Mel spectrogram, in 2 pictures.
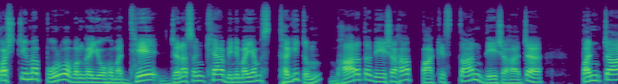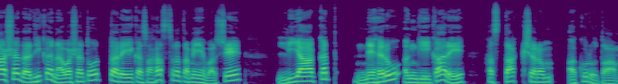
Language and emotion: Sanskrit, neutral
